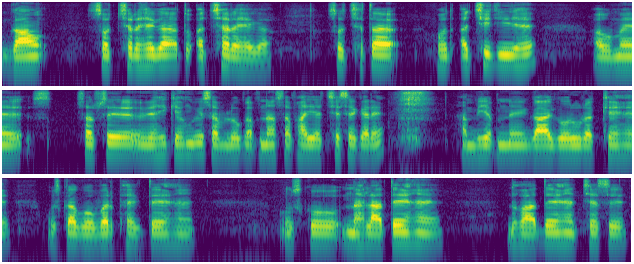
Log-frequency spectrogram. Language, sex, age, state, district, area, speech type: Hindi, male, 18-30, Uttar Pradesh, Jaunpur, rural, spontaneous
